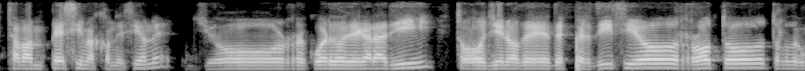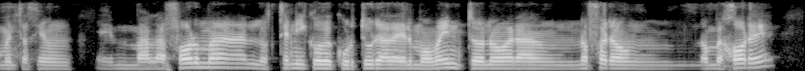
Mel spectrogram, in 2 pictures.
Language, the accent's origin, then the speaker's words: Spanish; Setenil de las Bodegas, Andalusia, Spain; aquí en Setenil de la Bodega, en mi pueblo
